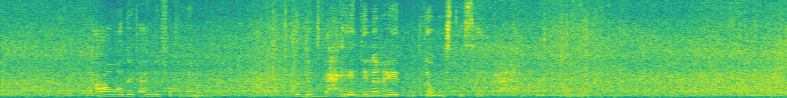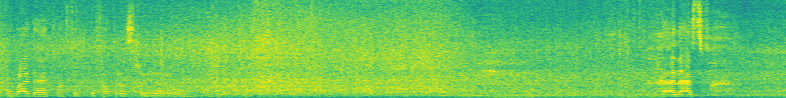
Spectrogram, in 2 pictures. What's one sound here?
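A woman speaks in a tearful, strained voice close by.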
